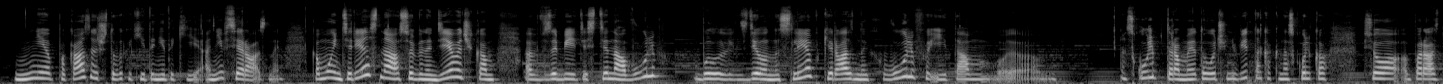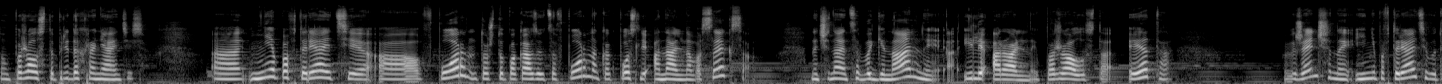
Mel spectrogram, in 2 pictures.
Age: 20-39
